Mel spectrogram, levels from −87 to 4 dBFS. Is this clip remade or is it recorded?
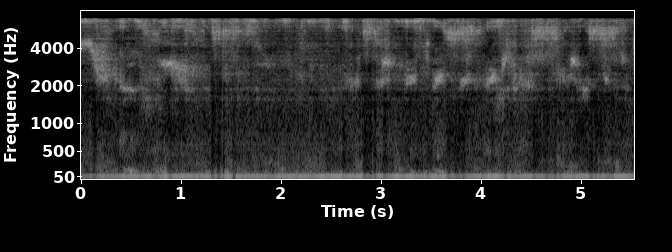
remade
